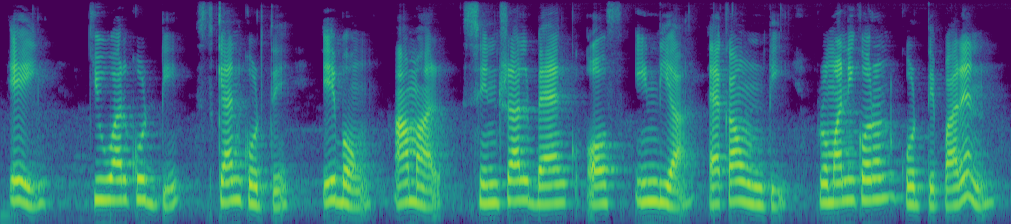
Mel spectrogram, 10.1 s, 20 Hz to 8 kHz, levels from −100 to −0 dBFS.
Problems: background sounds at intervals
